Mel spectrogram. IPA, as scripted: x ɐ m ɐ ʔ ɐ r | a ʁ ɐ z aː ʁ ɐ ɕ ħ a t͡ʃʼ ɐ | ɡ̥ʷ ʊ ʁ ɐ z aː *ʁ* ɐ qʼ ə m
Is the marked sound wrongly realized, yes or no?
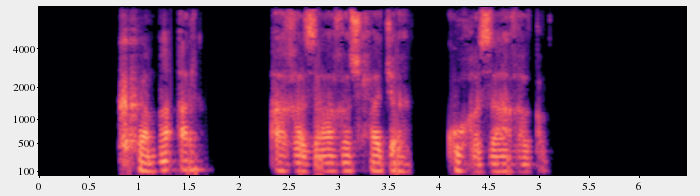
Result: no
